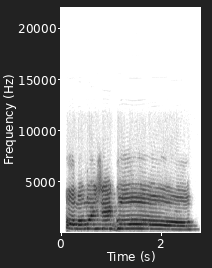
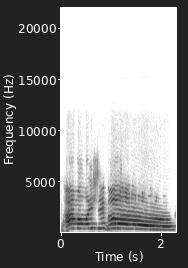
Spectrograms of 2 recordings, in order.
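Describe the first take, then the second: First: Grito agudo de pânico, bem arrastado; susto de flagrante. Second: Comemoração aguda, alta e esticada; alegria. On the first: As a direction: avise apavorado, pego no meio da bagunça. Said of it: "ela chega antes do esperado". (alarme de criança pega aprontando) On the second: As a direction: anuncie a mãe com alegria de criança. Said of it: "de alegria". (grito alegre de criança, arrastado) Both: Shown as a demonstration.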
